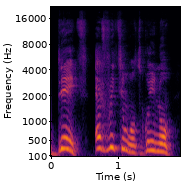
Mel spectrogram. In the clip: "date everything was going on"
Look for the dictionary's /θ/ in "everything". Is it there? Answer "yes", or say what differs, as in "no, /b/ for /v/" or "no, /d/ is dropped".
no, /t/ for /θ/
